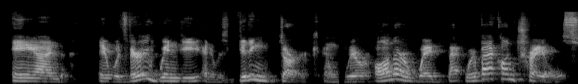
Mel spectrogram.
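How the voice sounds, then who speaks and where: Loud and bright with a sharp tone, a man with an American accent talks at a fairly quick pace in a fairly high pitch that makes very wide swings. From US West Coast, coastal Southern California. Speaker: ecologist. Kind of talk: casual interview.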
